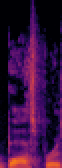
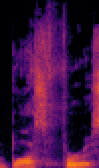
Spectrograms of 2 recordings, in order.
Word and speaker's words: Bosphorus: And I'm sorry, I keep calling it the Bosporus Straits. I should pronounce it correctly, the Bosphorus Straits.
